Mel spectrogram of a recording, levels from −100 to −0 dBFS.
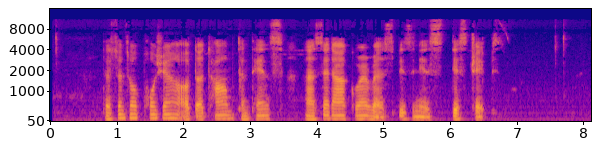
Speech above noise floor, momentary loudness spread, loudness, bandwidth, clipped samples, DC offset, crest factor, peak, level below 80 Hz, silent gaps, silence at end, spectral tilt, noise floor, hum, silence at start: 34 dB; 9 LU; -26 LUFS; 11.5 kHz; under 0.1%; under 0.1%; 22 dB; -4 dBFS; -50 dBFS; none; 1.35 s; -4.5 dB/octave; -59 dBFS; none; 0.8 s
